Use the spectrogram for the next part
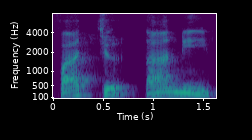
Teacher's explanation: jim sukun bacaan qalqalah di tampakkan pantulannya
